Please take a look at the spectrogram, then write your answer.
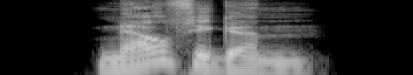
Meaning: strong dative masculine/neuter singular of nervig
- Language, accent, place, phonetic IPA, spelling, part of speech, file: German, Germany, Berlin, [ˈnɛʁfɪɡəm], nervigem, adjective, De-nervigem.ogg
